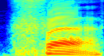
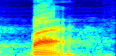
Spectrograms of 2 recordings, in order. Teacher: Kemudian pada lafal fakulu minha, fa alirkan nafasnya, fa, jangan dibaca pa.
